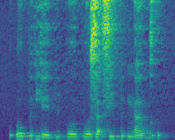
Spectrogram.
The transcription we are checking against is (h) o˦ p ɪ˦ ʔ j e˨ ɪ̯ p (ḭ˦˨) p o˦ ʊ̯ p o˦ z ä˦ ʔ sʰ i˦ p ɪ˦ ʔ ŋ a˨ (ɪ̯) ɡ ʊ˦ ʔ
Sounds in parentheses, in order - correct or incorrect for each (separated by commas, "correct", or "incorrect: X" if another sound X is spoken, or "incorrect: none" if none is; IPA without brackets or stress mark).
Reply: incorrect: ʔ, correct, incorrect: ʊ̯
